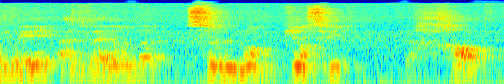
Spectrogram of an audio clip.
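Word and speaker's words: 好: Puis ensuite, Hao, prononcé ici au quatrième ton et non pas au troisième, qui signifie aimer.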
